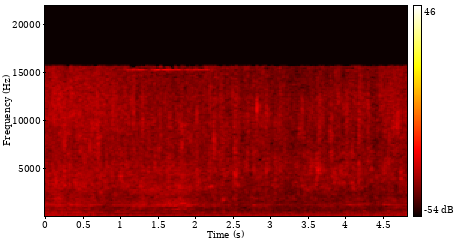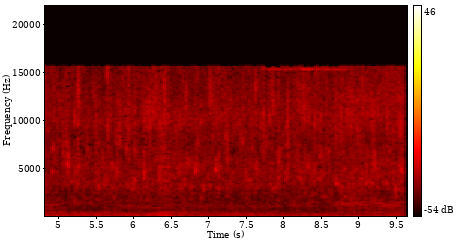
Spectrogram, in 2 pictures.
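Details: Many bees droning, recorded in stereo through an x/y microphone; a persistent low hum with shifting higher buzzes of passing insects, interrupted once midway by a brief dull thump.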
